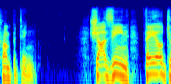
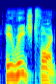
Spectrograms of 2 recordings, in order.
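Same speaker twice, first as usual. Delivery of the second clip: ordinary delivery, nothing marked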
